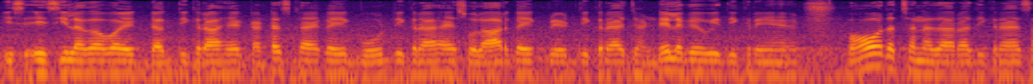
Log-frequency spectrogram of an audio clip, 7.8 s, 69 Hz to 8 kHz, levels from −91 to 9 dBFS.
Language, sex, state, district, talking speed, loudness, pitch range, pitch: Hindi, male, Chhattisgarh, Raipur, 280 wpm, -19 LUFS, 120-130 Hz, 125 Hz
